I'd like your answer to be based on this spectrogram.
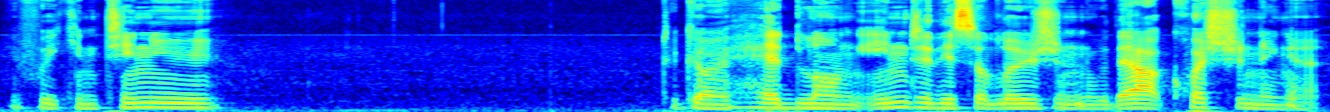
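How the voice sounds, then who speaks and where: A man giving an earnest, reflective philosophical monologue, speaking deliberately in short phrases with long pauses. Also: medium pitch, level tone, dry recording. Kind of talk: solo reflective monologue, slow spoken address.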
